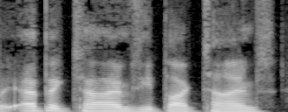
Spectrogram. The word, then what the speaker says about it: Epoch: So Epoch Times.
